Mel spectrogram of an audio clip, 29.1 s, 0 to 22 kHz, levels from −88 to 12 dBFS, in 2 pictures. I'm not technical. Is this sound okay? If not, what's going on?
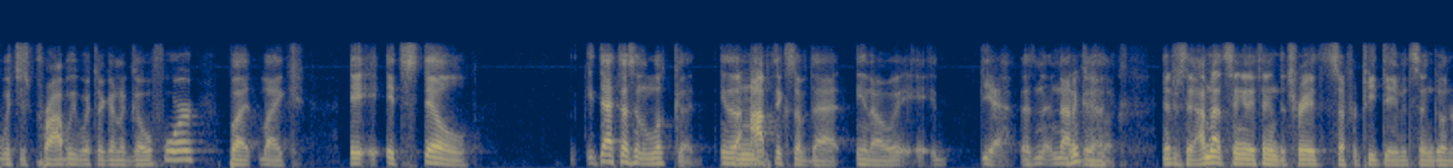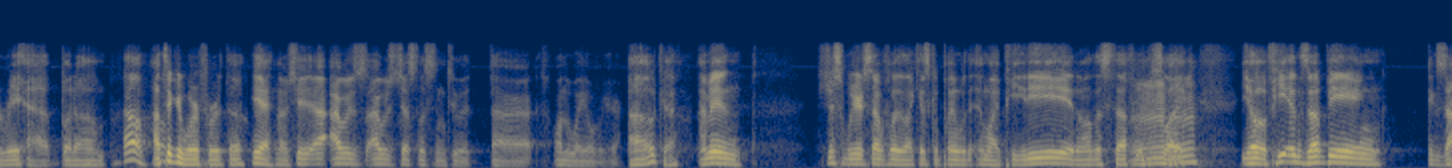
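Yes, this one's fine, with nothing wrong in it; the speech simply comes across with the slightly trimmed top end of an HD Voice phone call, which is normal.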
